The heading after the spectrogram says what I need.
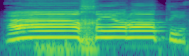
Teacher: Tebalkan ya. Akhirati rnya tebal ya karena harakatnya fathah ya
